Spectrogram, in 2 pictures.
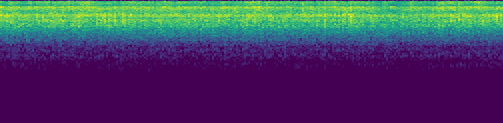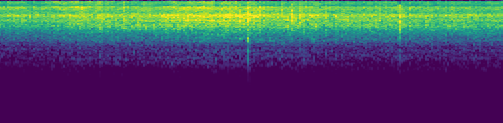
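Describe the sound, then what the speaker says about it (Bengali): Drumstick flowers fry together with potatoes and eggplant in a pan, making a steady, bright hiss that stays close and even throughout, with one brief tap near the end. "সুন্দর দেখুন সেই সজনে ফুল এক সুন্দর একসঙ্গে ভেজে নিচ্ছি"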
